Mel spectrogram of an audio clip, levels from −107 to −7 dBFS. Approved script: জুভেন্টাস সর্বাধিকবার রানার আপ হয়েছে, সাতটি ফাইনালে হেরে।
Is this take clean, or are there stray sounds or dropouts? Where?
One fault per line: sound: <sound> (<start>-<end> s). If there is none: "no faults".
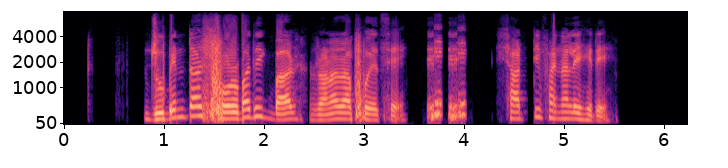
sound: laugh (3.6-4.0 s)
